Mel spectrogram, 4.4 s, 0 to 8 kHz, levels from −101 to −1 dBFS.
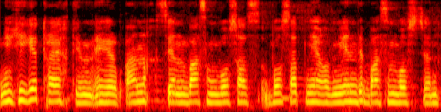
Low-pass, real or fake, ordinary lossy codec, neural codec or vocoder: none; fake; none; codec, 16 kHz, 4 kbps, FreqCodec, larger model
